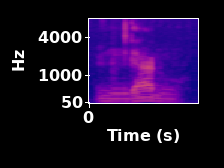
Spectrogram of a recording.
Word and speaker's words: Ngannou: You know, even though as I said, him and the Francis, how do you pronounce that last name? Ngannou.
